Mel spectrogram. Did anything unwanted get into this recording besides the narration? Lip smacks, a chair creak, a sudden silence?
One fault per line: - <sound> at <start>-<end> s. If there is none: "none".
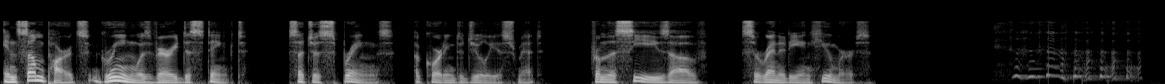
- laugh at 9.9-11.5 s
